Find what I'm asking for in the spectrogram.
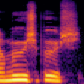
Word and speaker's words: amuse-bouche: So it's really just this is like an amuse-bouche. Is that how you say it? – Yeah, it is.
